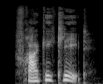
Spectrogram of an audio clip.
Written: frakkeklædt

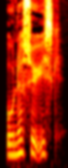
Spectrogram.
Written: undersøisk

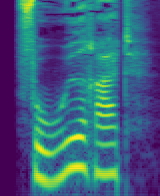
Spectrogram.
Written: fogedret

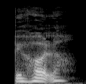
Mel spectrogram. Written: beholder

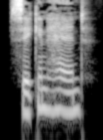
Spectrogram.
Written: SECONDHAND

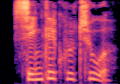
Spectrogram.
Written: singlekultur

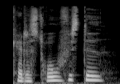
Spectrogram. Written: katastrofested

